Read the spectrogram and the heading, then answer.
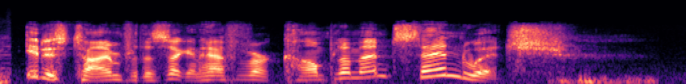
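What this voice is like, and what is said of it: Narrator-style announcer voice. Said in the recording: “I did that in my narrator, or my... ...announcer voice”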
